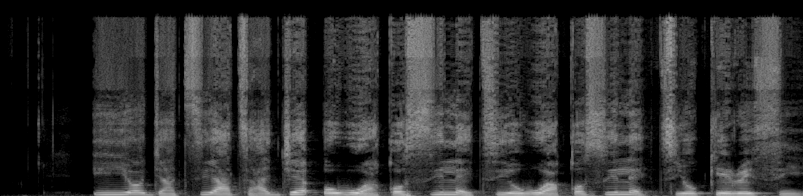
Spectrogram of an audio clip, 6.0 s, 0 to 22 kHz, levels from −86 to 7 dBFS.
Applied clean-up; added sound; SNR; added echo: none; none; none; none.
